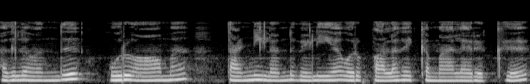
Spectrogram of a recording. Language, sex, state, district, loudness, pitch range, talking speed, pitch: Tamil, female, Tamil Nadu, Kanyakumari, -15 LUFS, 185-200 Hz, 125 wpm, 190 Hz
